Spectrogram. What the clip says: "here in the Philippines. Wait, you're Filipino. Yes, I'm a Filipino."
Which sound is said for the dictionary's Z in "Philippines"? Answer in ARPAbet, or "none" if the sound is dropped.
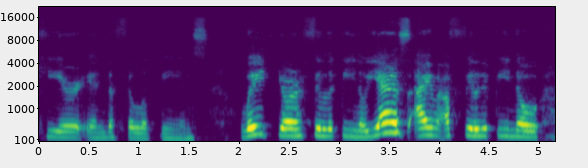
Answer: S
